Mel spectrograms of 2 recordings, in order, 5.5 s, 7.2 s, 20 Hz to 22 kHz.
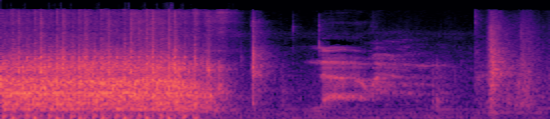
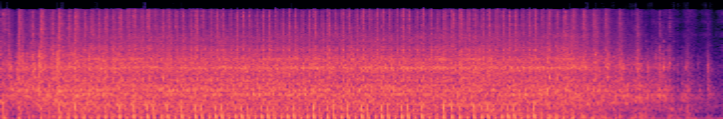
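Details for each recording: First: Sears Suburban tractor, carburetor greased and refitted, spark confirmed, float heard bouncing, half throttle: starter spins fast and evenly for about two seconds but the engine never fires; carburetor suspected. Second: Sears Suburban SS12 garden tractor, believed 1970, after new carburetor float: quick even putt-putt holding steady then winding down at shutdown; runs fine.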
